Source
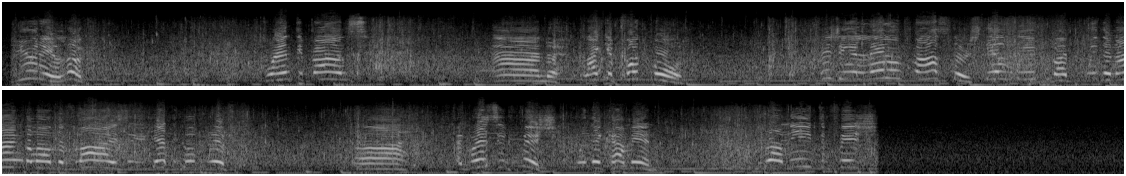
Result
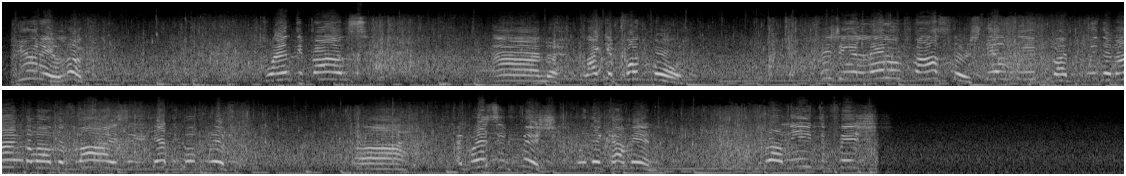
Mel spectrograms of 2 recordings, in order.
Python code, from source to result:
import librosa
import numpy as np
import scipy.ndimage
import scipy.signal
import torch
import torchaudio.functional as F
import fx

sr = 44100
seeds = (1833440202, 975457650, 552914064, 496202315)

p1 = x + 10.0 ** (-21.5 / 20.0) * np.pad(x, (int(165 * sr / 1000.0), 0))[:len(x)]
p2 = 10.0 ** (-27.5 / 20.0) * np.tanh(p1 / 10.0 ** (-27.5 / 20.0))
p3 = p1 + (p2 * 10.0 ** (-3.0 / 20.0))
y = p3 * 10.0 ** (1.5 / 20.0)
